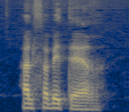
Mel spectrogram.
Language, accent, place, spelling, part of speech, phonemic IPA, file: French, France, Lyon, alphabétaire, adjective, /al.fa.be.tɛʁ/, LL-Q150 (fra)-alphabétaire.wav
- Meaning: synonym of alphabétique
